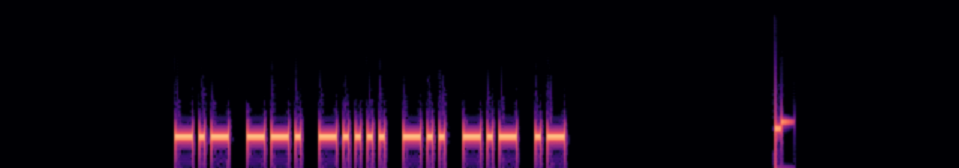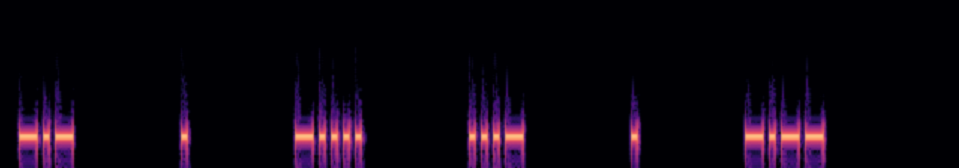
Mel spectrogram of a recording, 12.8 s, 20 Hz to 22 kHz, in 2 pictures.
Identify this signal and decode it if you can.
Morse code, heard as a keyed tone, about 30 wpm, spaced as for 15 wpm, 700 Hz. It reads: KG6DKA KE6VEY
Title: USA Call Signs - 6 Characters - 6x Character Spacing - 30wpm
